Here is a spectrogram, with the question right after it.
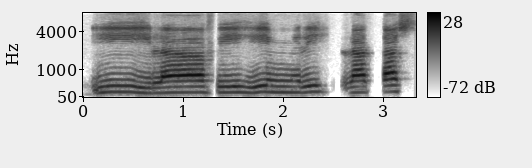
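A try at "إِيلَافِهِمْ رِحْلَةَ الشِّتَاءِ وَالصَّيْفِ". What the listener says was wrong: Sinnya mana? Sinnya mana? Ila fihim rihlatas syita'i was-shaif. Soalnya jangan angin wasyaif biasa aja. Wasyaif biasa aja. Sinnya mana? Rihlatas syita.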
